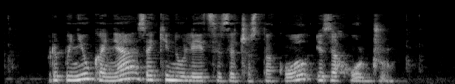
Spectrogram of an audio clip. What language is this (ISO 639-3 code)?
bel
